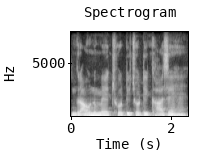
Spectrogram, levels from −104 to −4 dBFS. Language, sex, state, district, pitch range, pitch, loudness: Hindi, male, Arunachal Pradesh, Lower Dibang Valley, 125-160 Hz, 135 Hz, -14 LUFS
